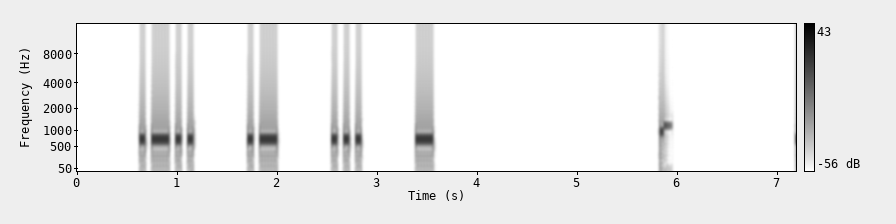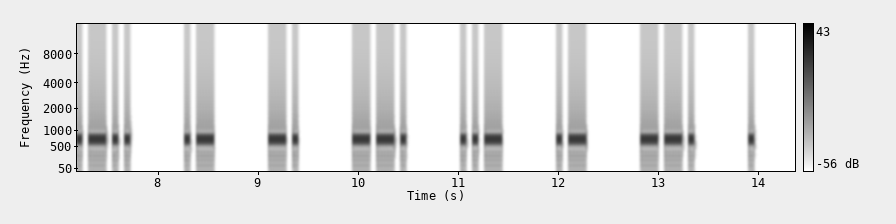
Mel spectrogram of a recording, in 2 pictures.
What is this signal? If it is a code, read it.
Morse code, heard as a keyed tone, about 20 wpm, spaced as for 11 wpm, 700 Hz. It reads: LAST LANGUAGE
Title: 3x Character Spacing - Top 500 Words - 20wpm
